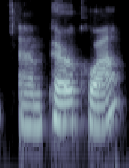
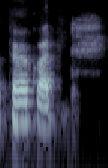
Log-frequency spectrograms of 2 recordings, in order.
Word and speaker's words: Peruquois: find me on Instagram, Peruquois, and it's spelled like Peru, the country, and Kwa like Iroquois Indian. It's like a French spelling. So Peruquois is my Instagram.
